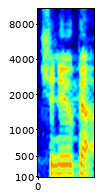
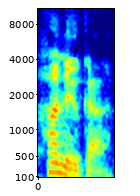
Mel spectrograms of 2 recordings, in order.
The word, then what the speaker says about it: Hanukkah: which is yes and there are actually two ways to pronounce the chanukah or hanukkah you know sometimes it's with the ch sometimes just the age and it's very it's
